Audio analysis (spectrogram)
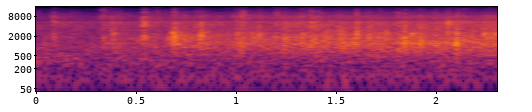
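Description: An audience claps continuously at a public talk on reservation policy, a dense, steady patter of many hands throughout, fairly distant and with no voice over it.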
